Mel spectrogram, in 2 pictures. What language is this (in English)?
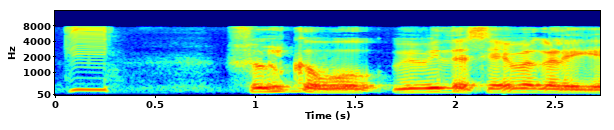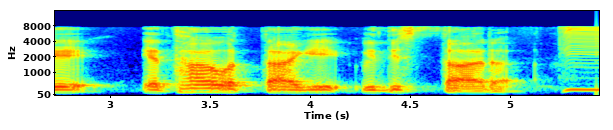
Kannada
